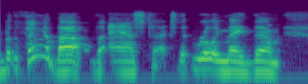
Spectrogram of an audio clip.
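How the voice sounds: A nasal male voice with a fairly high pitch, a slightly mellow tone and a moderate pace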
